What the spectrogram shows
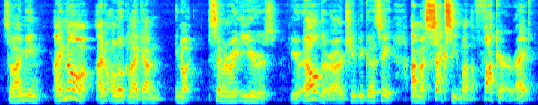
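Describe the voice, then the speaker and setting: This late-forties YouTube watch channel host speaks a little fast with few pauses, his fairly high voice animated, pushed and bright. He fields another vlogger's questions casually and bluntly, swearing heavily, taunting, and repeating himself to drive points home.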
